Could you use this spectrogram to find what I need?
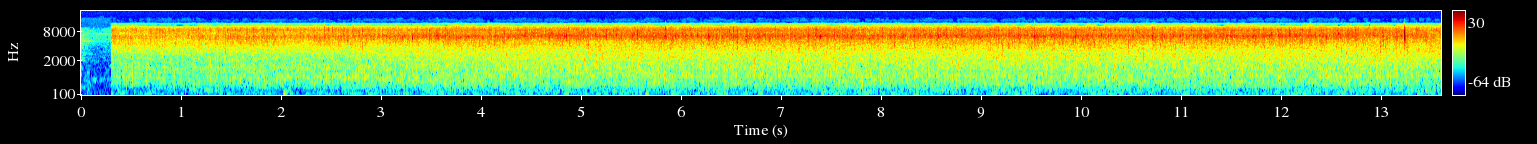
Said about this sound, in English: I've made it up the hill, and that water sound you might be able to hear is actually the beck that's made its way through the pond to our left and is now heading all the way downhill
